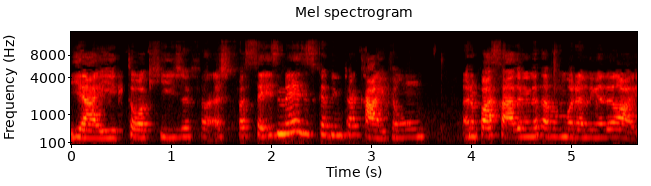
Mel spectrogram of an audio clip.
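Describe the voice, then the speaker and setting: This woman's voice sits fairly high with ordinary pitch variation. She moves along at a fairly quick pace. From southern Brazil, Porto Alegre. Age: 30s. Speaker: recruitment professional. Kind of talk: interview on a livestream.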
